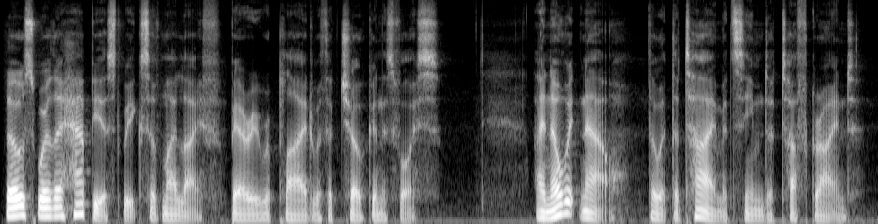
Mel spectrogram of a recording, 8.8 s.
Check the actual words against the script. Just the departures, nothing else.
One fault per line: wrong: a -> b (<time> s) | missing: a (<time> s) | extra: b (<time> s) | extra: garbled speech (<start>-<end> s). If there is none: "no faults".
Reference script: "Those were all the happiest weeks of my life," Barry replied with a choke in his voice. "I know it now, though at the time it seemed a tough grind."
missing: all (0.5 s)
